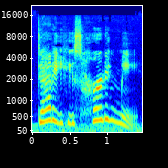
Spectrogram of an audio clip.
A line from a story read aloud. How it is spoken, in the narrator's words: she cried out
